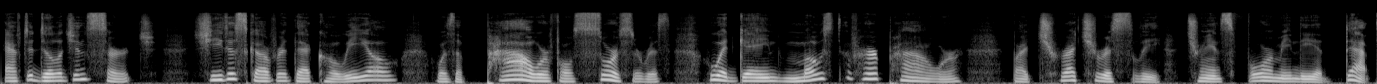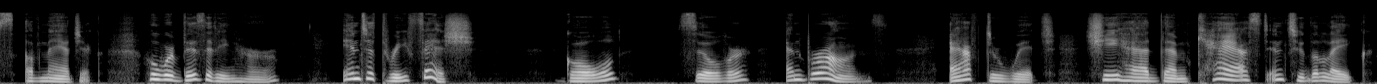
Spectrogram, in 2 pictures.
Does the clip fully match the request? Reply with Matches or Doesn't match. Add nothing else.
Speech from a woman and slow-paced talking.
Matches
